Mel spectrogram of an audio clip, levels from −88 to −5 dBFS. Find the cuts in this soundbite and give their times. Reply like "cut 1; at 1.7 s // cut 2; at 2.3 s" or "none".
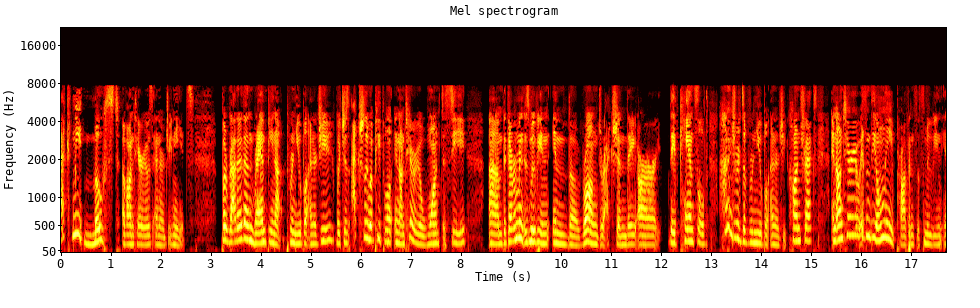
cut 1; at 12.1 s // cut 2; at 15.3 s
